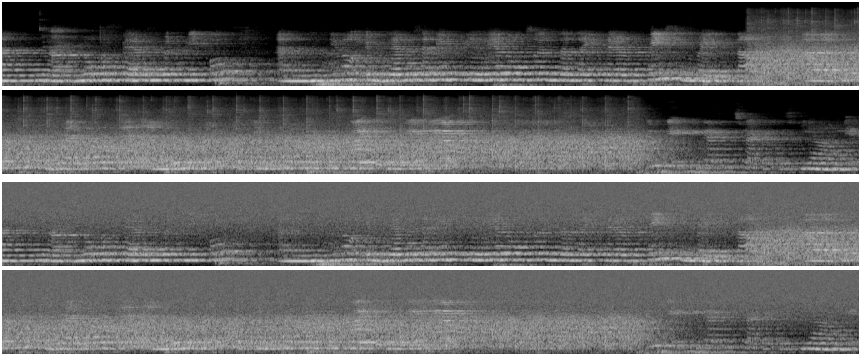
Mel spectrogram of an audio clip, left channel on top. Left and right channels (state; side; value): noise; right; hiss, 1 dB below the sound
